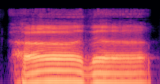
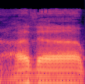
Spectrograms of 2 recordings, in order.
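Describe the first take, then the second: First: The vowels are held long, two beats each. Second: The vowels are short, one beat each. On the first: The speaker calls it right. "di sini bacanya dua harokat sebagaimana ini" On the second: The speaker calls it wrong.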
